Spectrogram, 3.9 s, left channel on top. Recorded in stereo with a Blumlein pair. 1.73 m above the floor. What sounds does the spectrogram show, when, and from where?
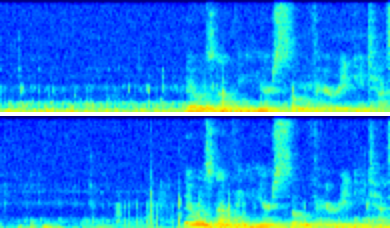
1.8 s a man speaking: 65° right, 0.9 m; by 3.9 s 60° left, 1.3 m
